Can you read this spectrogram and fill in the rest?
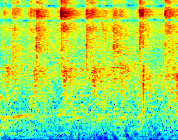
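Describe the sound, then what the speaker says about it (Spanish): Church congregation applauding, a brief burst of crowd clapping mixed with voices, moderately loud and roomy, lasting under two seconds. "Pero un fuerte aplauso, Señor."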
